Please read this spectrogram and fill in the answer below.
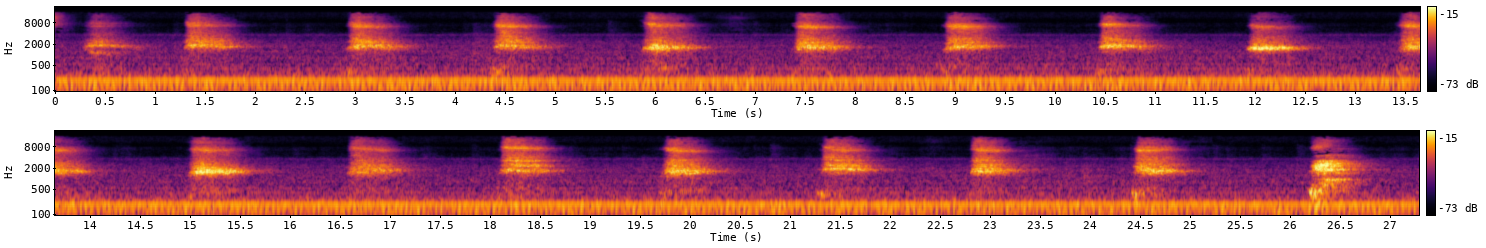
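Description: A man breathing hard through a set of pull-ups: short, noisy breaths, one with each rep, about one every second and a half, the one near the end the loudest. A steady low hum runs underneath.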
